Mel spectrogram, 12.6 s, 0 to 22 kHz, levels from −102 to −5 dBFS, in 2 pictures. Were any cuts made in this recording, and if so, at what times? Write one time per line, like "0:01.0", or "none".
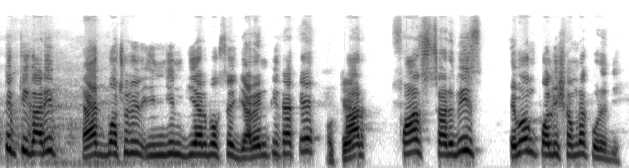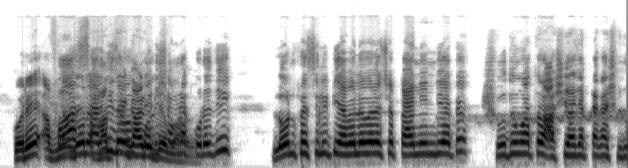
none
